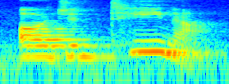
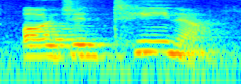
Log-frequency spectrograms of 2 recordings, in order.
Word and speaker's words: Argentina: on the thirds label Argentina Argentina Argentina here I'm not saying Argentina I'm not pronouncing the letter R because in British English we generally don't pronounce R okay so whether you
